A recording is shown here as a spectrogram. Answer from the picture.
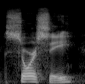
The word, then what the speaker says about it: Sorci: S O R C I. Rhymes with horsey.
